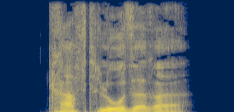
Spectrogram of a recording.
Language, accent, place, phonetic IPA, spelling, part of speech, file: German, Germany, Berlin, [ˈkʁaftˌloːzəʁə], kraftlosere, adjective, De-kraftlosere.ogg
- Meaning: inflection of kraftlos: 1. strong/mixed nominative/accusative feminine singular comparative degree 2. strong nominative/accusative plural comparative degree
